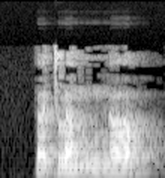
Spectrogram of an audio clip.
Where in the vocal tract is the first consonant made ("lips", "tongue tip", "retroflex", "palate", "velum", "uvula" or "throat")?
tongue tip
